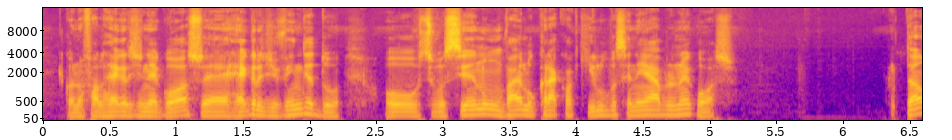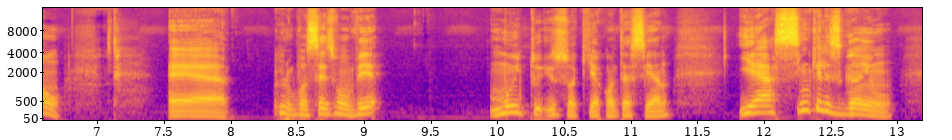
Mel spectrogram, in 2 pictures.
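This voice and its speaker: With lively intonation and long, frequent pauses, a man speaks in a dry sound with no echo against a quiet background. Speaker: tech tutorial youtuber; security explainer or streamer. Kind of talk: tutorial. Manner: fast; casual, hesitant fillers.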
